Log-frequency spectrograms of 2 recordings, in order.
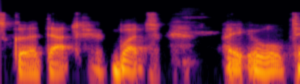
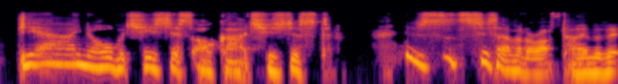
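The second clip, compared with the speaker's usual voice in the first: very nervous, anxious, fretting character voice; 3 semitones higher than usual. Voicing an expectant father pacing outside while his wife labors: nervous character voice. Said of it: "a very nervous, pacing Desderev".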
